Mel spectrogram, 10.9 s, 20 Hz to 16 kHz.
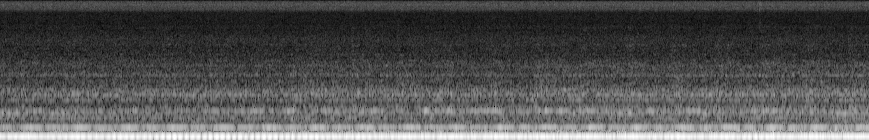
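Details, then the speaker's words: Mid-to-late-1980s 52" King of Fans Grenada ceiling fan at low speed: steady low hum from motor housing vibration, bearings quiet. "the bearings on the fairing are pretty quiet most of the noise you hear it is a vibration in the motor housing"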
